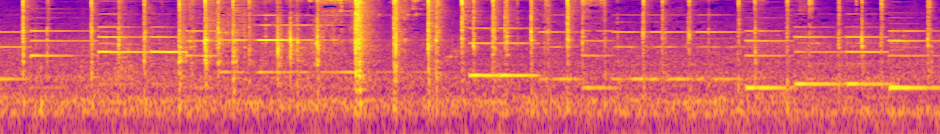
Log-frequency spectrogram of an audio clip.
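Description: Bunny-shaped electronic toy keyboard sounding a string of short beeping notes that step up and down in pitch as its plastic keys are pressed, with many sharp clicks of the keys.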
